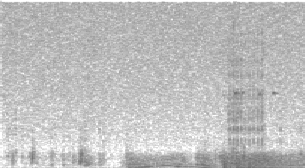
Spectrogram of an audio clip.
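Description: Diesel engine of a semi-truck cranking and catching about a second in, growing suddenly louder and then running steadily.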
